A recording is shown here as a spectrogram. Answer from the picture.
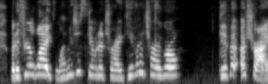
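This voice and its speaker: A woman with an animated, bright and sharp tone speaks at a very fast pace in a raised, projected voice, the sound dry and close with no echo. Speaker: beauty sales director. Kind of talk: live stream sales pitch. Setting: live video call.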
